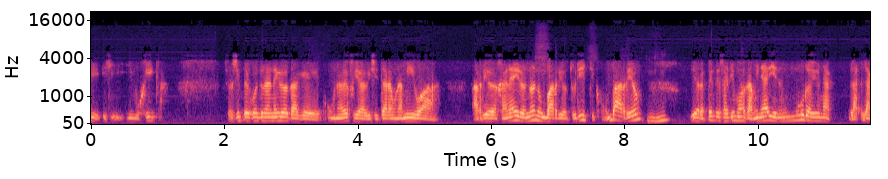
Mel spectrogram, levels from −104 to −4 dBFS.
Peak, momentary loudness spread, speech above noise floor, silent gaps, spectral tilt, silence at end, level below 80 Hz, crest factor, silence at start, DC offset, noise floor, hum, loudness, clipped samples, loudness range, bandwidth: -4 dBFS; 11 LU; 28 dB; none; -7.5 dB/octave; 0 s; -66 dBFS; 20 dB; 0 s; under 0.1%; -51 dBFS; none; -24 LUFS; under 0.1%; 3 LU; 9.2 kHz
